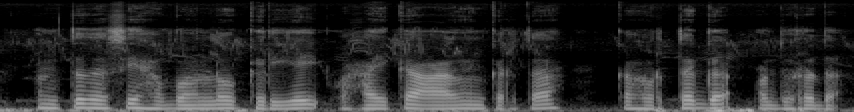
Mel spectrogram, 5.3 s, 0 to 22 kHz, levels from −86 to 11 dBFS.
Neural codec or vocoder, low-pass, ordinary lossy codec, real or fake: none; none; none; real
